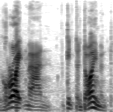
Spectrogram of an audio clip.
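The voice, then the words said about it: Put-on South African accent, sounds Australian. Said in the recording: “that South African accent... That sounded Australian.”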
